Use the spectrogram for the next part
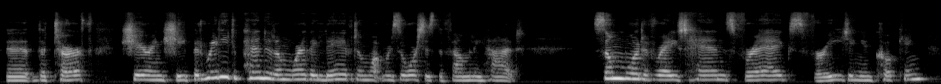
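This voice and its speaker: Articulate woman, measured interview guest. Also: mid-range voice. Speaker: interview guest, cultural speaker. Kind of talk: interview answers, explanatory.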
